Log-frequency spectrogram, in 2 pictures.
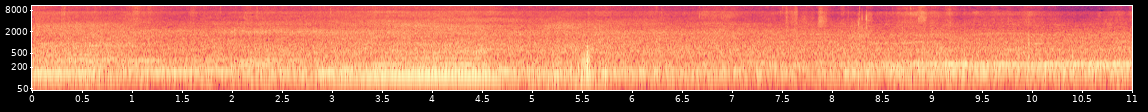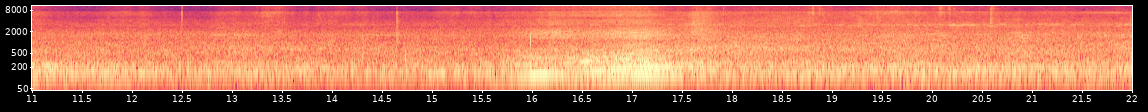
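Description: Road traffic: motor vehicle engines running and passing, with a steady low hum and one engine rising in pitch about sixteen seconds in.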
